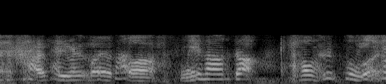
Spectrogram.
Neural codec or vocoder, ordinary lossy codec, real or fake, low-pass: codec, 16 kHz, 0.5 kbps, FreqCodec, larger model; AAC, 16 kbps; fake; 7.2 kHz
